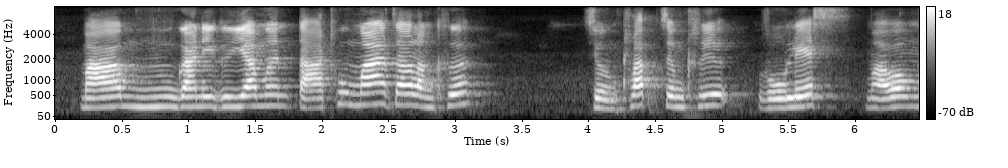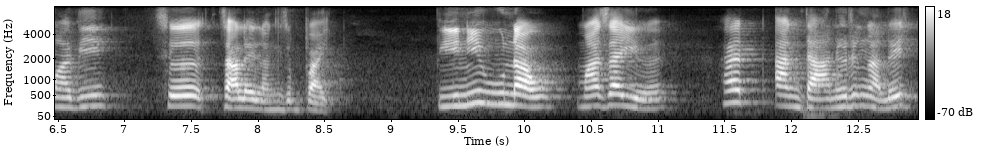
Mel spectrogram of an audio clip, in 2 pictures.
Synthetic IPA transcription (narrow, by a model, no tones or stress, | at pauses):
mamuɡaniɡɯjamɯntatʰɔmazalaŋkʰɯ | zɯŋkʰlap̚zɯŋkʰɾiɾɔles | mawamabi | sɯzalajlaŋzɯbaj | b̥iniunawmazajɯ | het̚aŋdanɯɾɯŋalɯj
